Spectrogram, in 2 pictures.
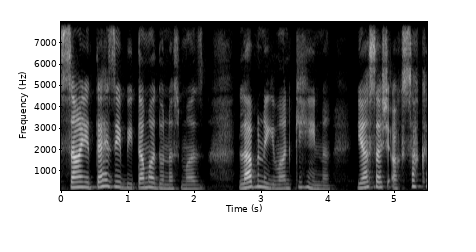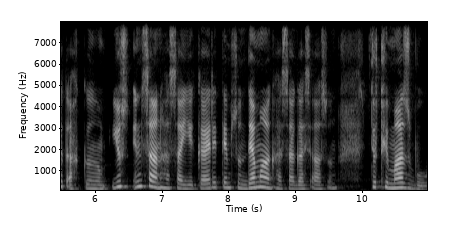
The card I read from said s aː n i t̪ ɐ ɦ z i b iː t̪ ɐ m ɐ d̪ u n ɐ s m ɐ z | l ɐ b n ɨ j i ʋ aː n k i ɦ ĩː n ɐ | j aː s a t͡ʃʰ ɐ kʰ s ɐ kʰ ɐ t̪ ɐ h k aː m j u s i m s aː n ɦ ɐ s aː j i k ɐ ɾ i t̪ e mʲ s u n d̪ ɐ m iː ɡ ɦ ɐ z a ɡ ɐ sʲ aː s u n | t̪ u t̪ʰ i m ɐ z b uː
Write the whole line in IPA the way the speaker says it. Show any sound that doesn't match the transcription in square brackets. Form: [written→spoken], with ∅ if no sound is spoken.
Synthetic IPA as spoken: s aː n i t̪ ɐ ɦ z i b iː t̪ ɐ m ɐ d̪ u n ɐ s m ɐ z | l ɐ b n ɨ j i ʋ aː n k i ɦ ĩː n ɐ | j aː s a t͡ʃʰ ɐ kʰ s ɐ kʰ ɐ t̪ ɐ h k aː m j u s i [m→n] s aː n ɦ ɐ s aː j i k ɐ ɾ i t̪ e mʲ s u n d̪ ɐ m [iː→aː] ɡ ɦ ɐ [z→s] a ɡ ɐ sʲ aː s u n | t̪ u t̪ʰ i m ɐ z b uː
